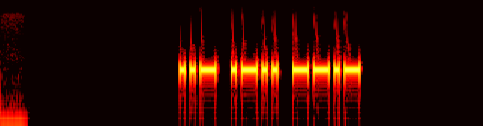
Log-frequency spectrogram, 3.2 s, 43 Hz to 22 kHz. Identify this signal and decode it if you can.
Morse code, heard as a keyed tone, about 36 wpm, 700 Hz. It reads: ULQ
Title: USA Call Sign Postfixes - 3 Letters 35wpm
